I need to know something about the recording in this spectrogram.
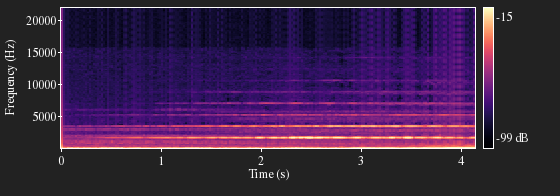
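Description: Ambient film-score music: a deep, pulsing low drone under thin, sustained high held tones, swelling louder about three seconds in.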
